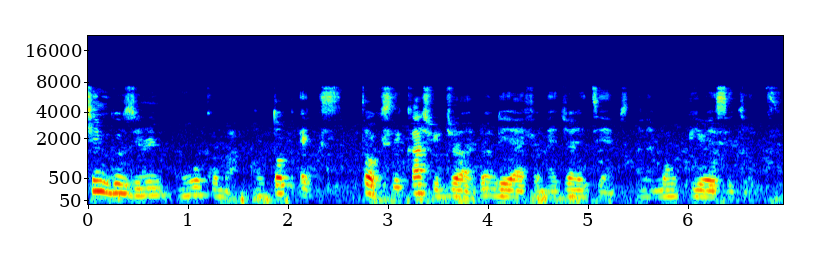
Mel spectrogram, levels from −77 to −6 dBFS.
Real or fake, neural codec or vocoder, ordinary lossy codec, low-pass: real; none; none; 7.2 kHz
